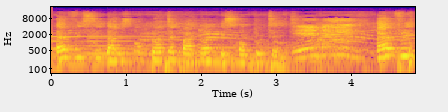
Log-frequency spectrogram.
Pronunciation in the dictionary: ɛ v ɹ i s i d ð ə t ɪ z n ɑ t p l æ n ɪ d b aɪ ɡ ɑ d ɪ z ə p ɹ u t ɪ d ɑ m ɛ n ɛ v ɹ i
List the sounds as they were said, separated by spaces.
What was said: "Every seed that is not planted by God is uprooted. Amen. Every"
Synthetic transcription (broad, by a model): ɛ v ɹ i s i d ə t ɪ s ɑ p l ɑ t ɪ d b aɪ ɡ ɑ d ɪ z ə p u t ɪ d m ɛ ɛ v ɹ i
